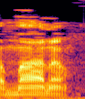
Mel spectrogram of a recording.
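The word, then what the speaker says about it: Amanat: We eventually started negotiations with a funding group headed by Mr. Omar Amana, O-M-A-R-A-M-A-N-A-T, pronounced Amana.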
